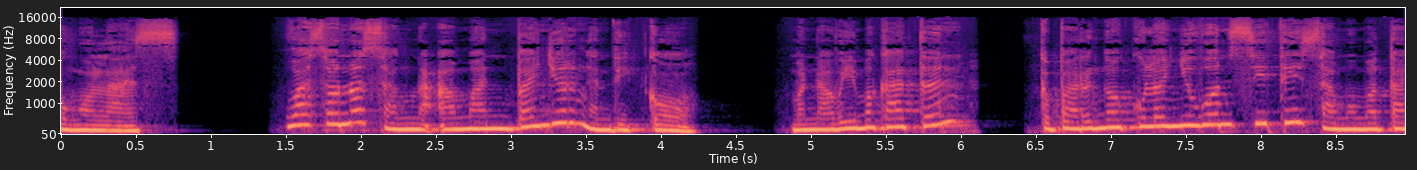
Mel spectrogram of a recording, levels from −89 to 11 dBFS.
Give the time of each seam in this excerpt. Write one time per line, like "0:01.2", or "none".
none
